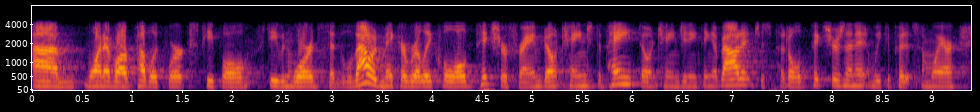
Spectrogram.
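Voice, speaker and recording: A woman with a fairly low pitch talks very fast, hardly pausing, her intonation fairly even but her loudness swinging widely. Noticeable background noise sits behind her. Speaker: mayor. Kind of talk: city council meeting report. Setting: council chamber meeting.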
